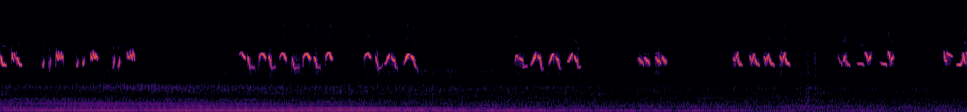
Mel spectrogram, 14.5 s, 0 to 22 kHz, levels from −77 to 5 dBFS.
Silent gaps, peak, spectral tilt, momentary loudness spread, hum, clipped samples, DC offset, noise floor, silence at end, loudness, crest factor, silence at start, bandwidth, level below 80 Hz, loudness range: none; -14 dBFS; -2 dB/octave; 10 LU; none; under 0.1%; under 0.1%; -63 dBFS; 0 s; -29 LUFS; 20 dB; 0 s; 16 kHz; -58 dBFS; 5 LU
